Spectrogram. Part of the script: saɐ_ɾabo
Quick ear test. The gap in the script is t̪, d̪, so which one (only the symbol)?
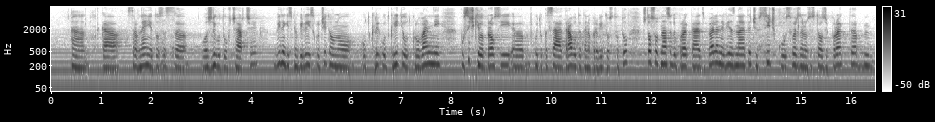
t̪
